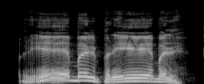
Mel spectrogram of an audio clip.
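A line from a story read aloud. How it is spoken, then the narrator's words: Grumbling. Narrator (Russian): снова заворчал дядя Лёва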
